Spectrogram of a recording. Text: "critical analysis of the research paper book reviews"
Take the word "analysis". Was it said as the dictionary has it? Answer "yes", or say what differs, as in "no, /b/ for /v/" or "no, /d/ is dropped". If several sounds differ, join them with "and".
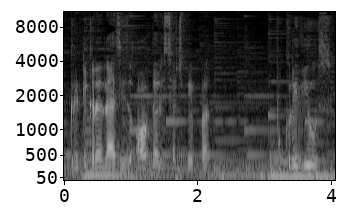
no, /l/ is dropped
